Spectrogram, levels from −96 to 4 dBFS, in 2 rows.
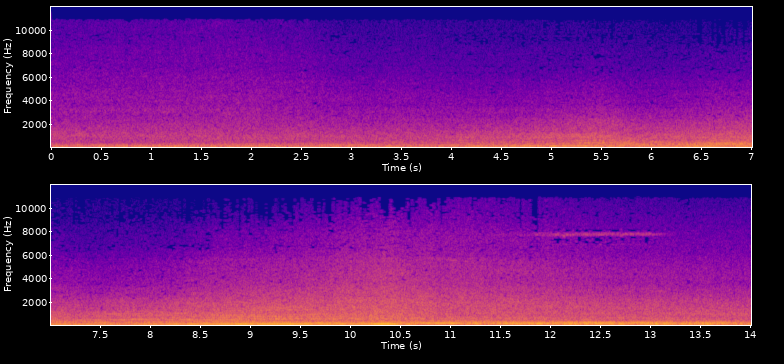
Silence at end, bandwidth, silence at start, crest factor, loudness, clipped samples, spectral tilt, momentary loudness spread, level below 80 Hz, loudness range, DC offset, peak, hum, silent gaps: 0 s; 9.2 kHz; 0 s; 16 dB; -23 LUFS; under 0.1%; -8 dB/octave; 15 LU; -34 dBFS; 13 LU; under 0.1%; -8 dBFS; none; none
